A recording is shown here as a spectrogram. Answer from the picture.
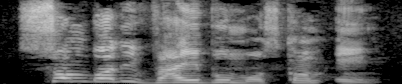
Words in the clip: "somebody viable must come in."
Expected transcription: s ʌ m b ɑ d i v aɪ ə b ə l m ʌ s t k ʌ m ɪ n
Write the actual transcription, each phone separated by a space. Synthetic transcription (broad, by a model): s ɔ m b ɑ d i v aɪ ə b ə l m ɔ s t k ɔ m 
